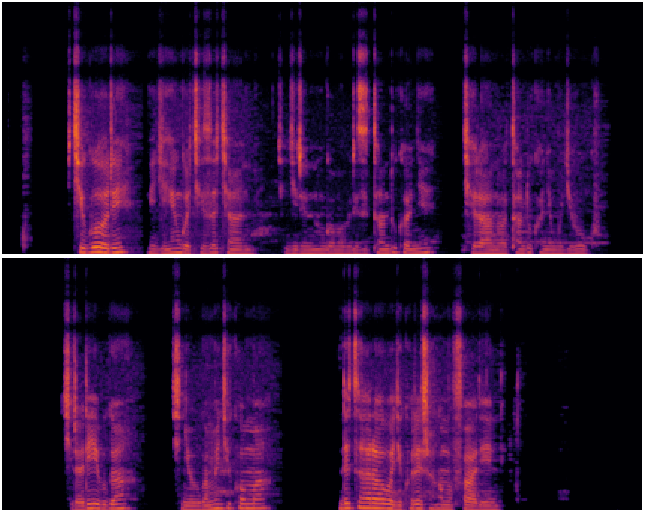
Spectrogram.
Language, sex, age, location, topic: Kinyarwanda, female, 36-49, Kigali, agriculture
